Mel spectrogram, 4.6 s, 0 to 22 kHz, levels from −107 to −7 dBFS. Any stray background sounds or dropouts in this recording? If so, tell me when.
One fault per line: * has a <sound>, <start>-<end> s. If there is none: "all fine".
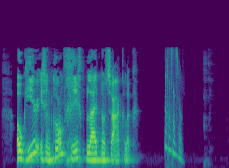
* has a chirp, 3.3-3.7 s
